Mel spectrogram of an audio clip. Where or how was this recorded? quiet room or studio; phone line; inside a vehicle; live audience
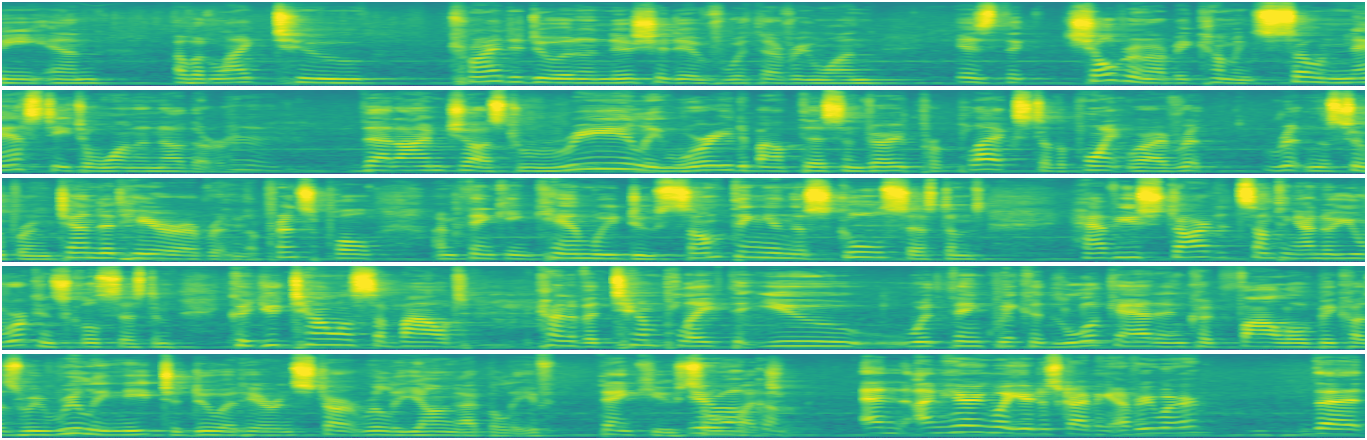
live audience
